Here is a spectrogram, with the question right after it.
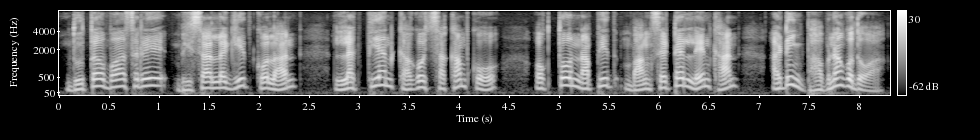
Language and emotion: Santali, surprised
